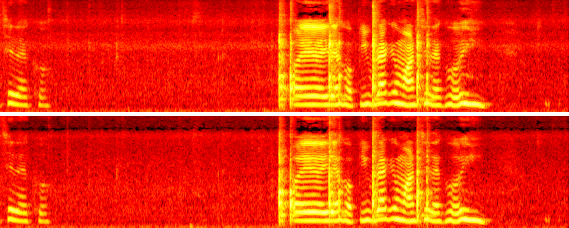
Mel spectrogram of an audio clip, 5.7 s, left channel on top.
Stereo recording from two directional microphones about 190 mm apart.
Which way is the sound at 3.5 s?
15° right (ahead or behind).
